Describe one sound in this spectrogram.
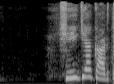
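A middle-aged woman speaks loudly with emotion.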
